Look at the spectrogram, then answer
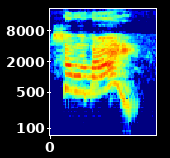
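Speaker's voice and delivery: small, tiny, very high little voice. A second tiny voice answers Wilbur from the top of the doorway, in a tiny voice. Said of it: "said another tiny voice".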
